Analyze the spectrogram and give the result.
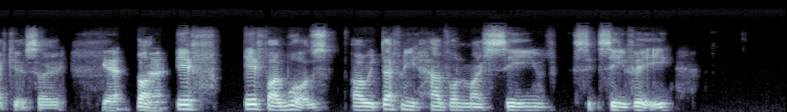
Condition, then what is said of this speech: Stuttering. As opposed to saying January, which I find quite hard to say.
